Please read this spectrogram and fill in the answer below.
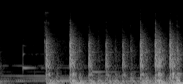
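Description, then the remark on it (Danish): A smartphone is set down on a table with a dull thunk, then rocks back and forth on its protruding rear camera lens, making a quick series of hard little taps that keep clattering for over a second. “Skal man sige noget alligevel, så er der øh, kameraet på bagsiden her, der så gør, at når man lægger telefonen ned på bordet,”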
